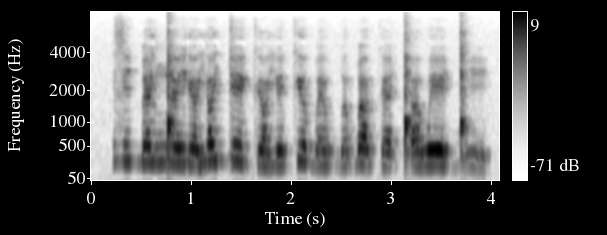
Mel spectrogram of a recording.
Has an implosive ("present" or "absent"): present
